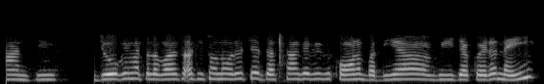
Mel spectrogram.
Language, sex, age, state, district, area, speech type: Punjabi, female, 18-30, Punjab, Barnala, rural, conversation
